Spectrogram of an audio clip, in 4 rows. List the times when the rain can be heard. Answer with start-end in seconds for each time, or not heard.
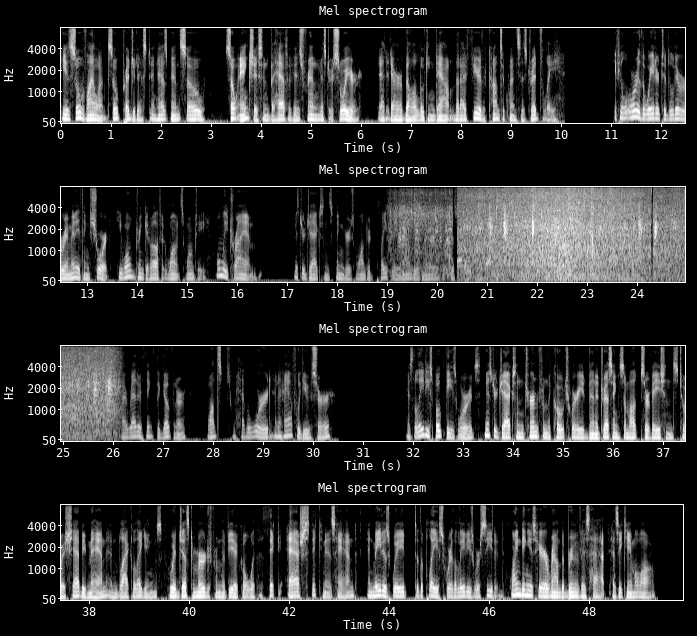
not heard.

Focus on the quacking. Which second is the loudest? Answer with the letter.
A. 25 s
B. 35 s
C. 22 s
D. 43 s
C.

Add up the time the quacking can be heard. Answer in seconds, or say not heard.
7 s.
